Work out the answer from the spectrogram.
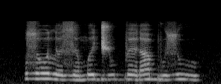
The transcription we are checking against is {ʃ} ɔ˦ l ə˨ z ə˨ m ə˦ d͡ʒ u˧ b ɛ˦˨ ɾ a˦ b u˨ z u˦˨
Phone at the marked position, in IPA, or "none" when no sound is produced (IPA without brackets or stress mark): z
